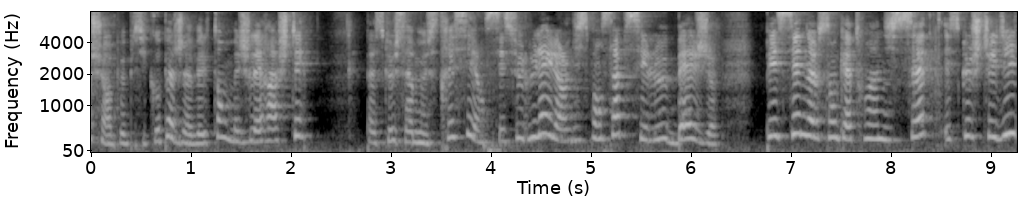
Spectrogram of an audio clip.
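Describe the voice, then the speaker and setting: A woman with a high, shrill voice who talks loudly and at length, chatting her way through a colored-pencil tutorial. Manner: loud, talkative and animated. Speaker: colouring tutorial host.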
